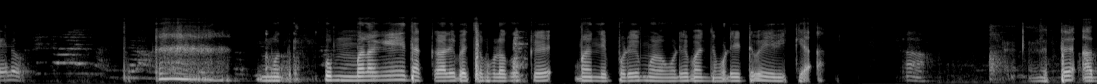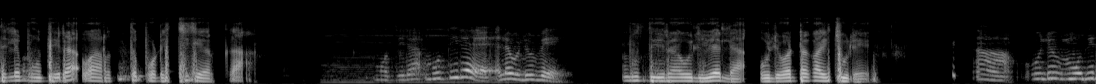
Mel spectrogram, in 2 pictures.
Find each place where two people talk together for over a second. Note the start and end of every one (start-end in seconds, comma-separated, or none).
none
